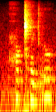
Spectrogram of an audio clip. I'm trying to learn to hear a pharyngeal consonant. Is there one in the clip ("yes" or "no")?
yes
